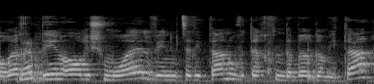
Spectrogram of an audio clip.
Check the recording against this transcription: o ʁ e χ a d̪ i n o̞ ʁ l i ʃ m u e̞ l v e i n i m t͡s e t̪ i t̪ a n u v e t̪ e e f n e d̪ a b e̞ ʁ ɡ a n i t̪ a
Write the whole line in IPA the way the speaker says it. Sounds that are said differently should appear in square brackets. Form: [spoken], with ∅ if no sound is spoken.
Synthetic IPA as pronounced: o ʁ e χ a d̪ i n o̞ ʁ l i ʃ m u e̞ l v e i n i m t͡s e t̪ i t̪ a n u v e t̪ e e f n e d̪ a b e̞ ʁ ɡ a [m] i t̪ a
